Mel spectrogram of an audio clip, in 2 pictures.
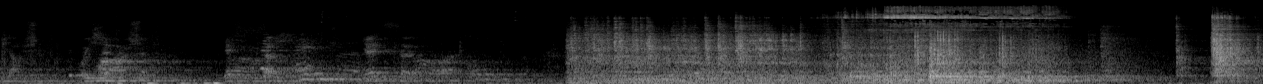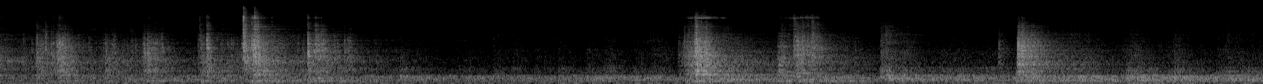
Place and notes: {"title": "La Defense, montage d'une salle d'examen sur table", "latitude": "48.89", "longitude": "2.24", "altitude": "55", "timezone": "Europe/Berlin"}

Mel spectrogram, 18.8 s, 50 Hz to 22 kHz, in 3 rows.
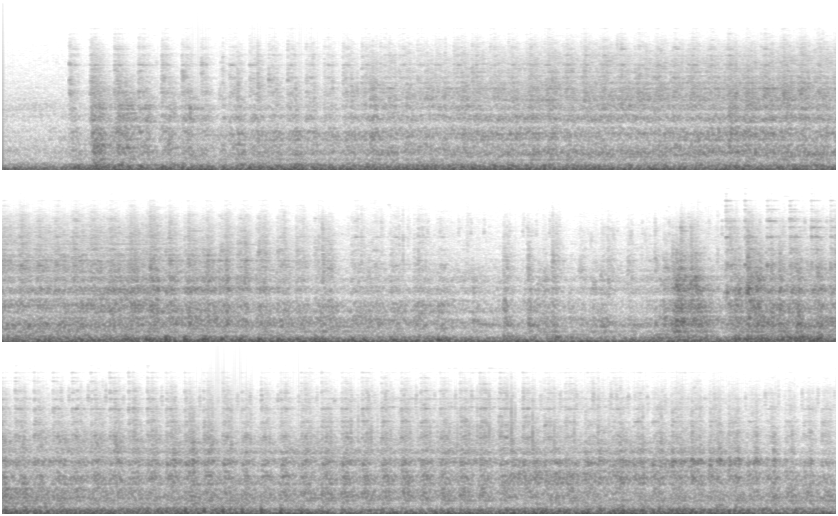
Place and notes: {"title": "The Cliffs Interpretation Centre, Triq Panoramika, Ħad-Dingli, Malta - excavator", "date": "2020-09-22 11:21:00", "description": "excavator with a hydraulic hammer attachment operating in the distance (roland r-07)", "latitude": "35.85", "longitude": "14.38", "altitude": "245", "timezone": "Europe/Malta"}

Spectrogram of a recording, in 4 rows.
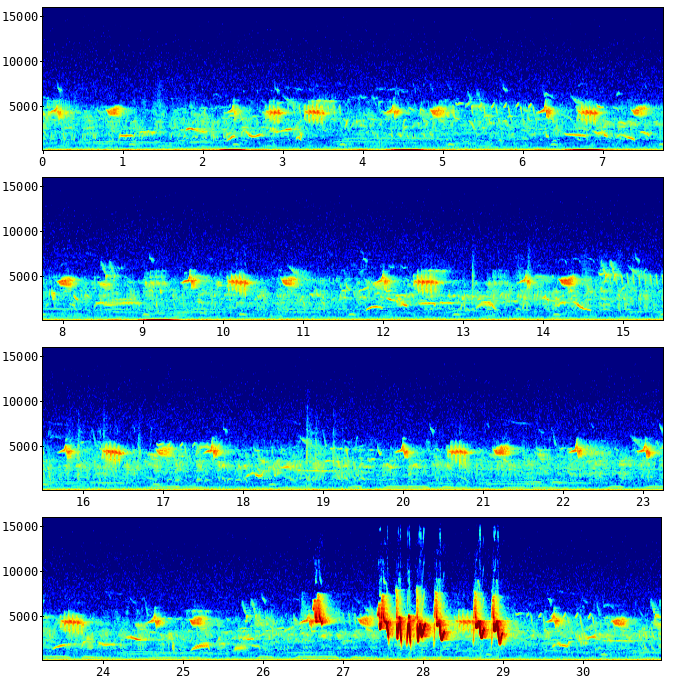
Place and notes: {"title": "London Drove, United Kingdom - distant booming bittern soundscape ...", "date": "2019-04-29 04:30:00", "description": "distant booming bittern soundscape ... north hide ... lavalier mics clipped to sandwich box ... bird call ... song ... from ... reed warbler ... canada goose ... pheasant ... coot ... reed bunting ... mute swan ... carrion crow ... mallard ... cetti's warbler ... gadwall ... cuckoo ... tawny owl ... great tit ... 2:48 a mute swan tries to drown ..? a canada goose in an adjacent lake ... only surmising ... too dark to see ... traffic noise ...", "latitude": "51.20", "longitude": "-2.78", "altitude": "5", "timezone": "Europe/London"}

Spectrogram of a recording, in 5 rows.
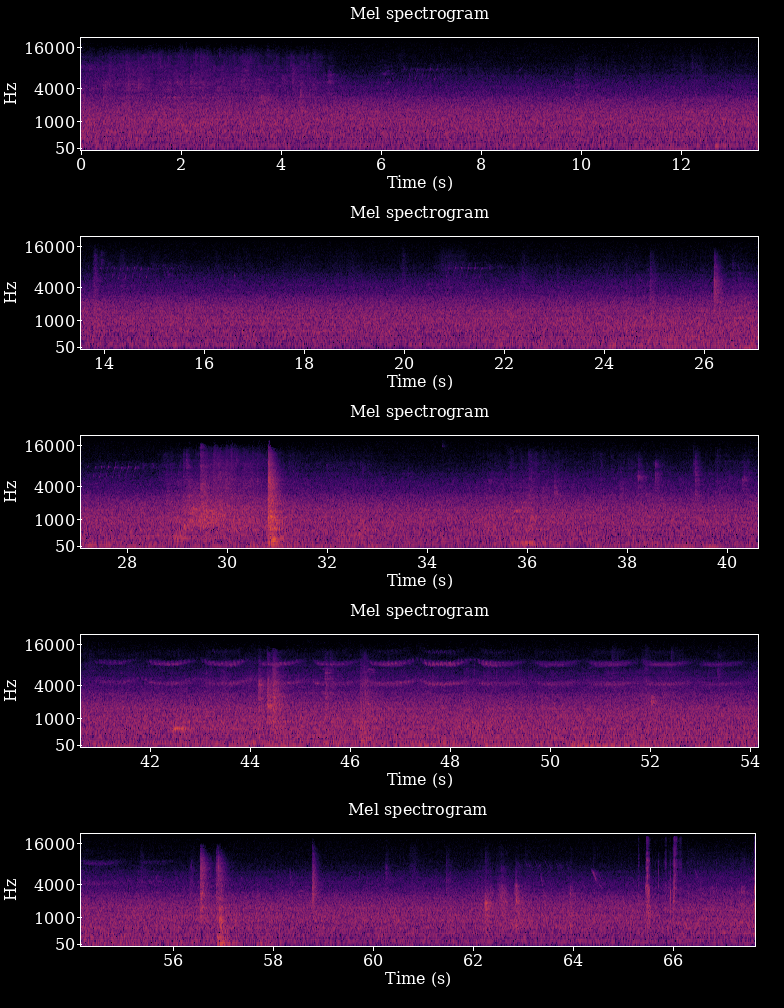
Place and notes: {"title": "Cachoeira, Bahia, Brazil - Sino da Igreja Matriz de Cachoeira", "date": "2014-03-21 07:19:00", "description": "Sexta-feira, sete da manhã... o sino da igreja toca.\nGravado com um sony icd px312.", "latitude": "-12.60", "longitude": "-38.96", "altitude": "11", "timezone": "America/Bahia"}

